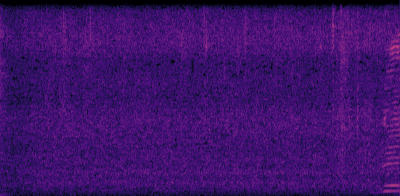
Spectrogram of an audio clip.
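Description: Steady rush of flowing water.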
